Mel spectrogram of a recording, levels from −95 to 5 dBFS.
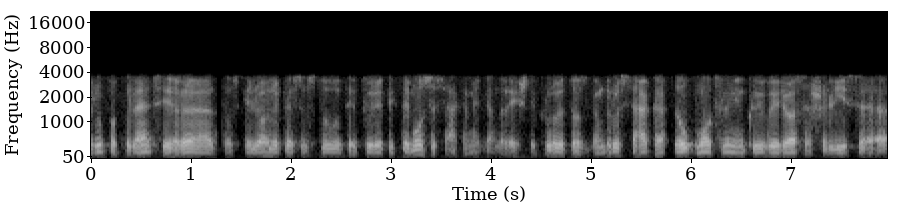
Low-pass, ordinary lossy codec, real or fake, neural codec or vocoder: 3.6 kHz; Opus, 32 kbps; fake; vocoder, 44.1 kHz, 80 mel bands, Vocos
